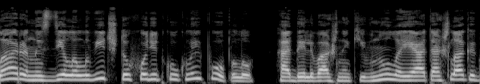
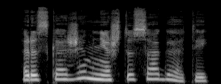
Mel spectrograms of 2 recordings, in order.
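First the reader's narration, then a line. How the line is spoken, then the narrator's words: Quiet request. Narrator (Russian): попросила сестра тихо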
